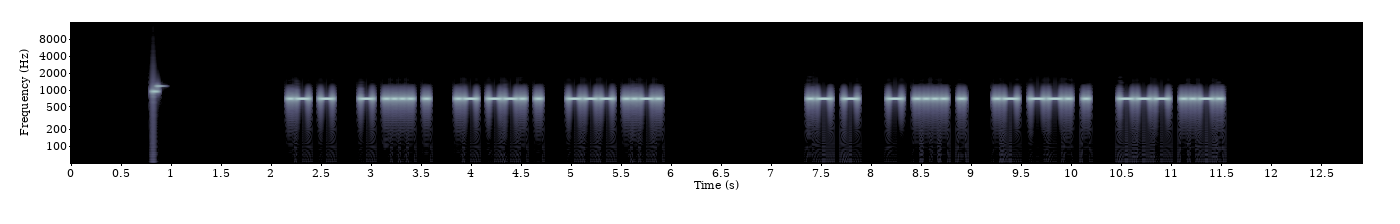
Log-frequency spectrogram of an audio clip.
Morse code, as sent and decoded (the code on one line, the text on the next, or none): .- - / - .... / .- --. / --- ..-. / .- - / - .... / .- --. / --- ..-.
AT THE AGE OF AT THE AGE OF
